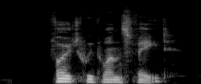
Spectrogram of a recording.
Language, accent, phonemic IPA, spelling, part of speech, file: English, Australia, /ˈvoʊt wɪð wʌnz ˈfiːt/, vote with one's feet, verb, En-au-vote with one's feet.ogg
